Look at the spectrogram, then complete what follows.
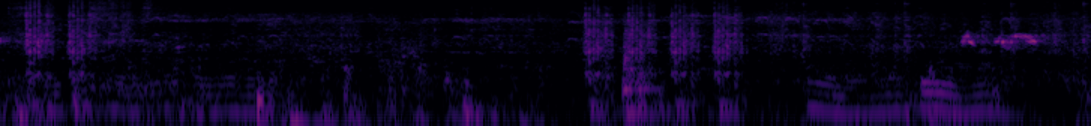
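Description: Camera shutters firing in quick bursts: a run of clicks at the start and another about three seconds in. Low murmured voices follow, and a bird gives a short chirp near the end.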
